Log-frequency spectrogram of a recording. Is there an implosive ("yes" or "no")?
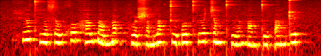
no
